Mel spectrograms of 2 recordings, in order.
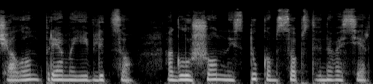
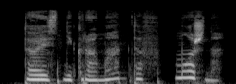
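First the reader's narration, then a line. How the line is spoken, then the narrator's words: Breathed out. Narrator (Russian): выдохнула Диара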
